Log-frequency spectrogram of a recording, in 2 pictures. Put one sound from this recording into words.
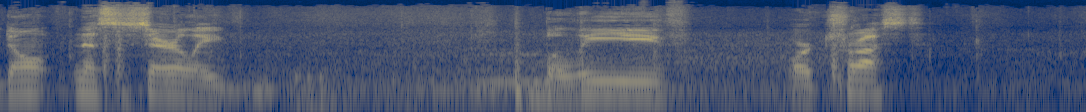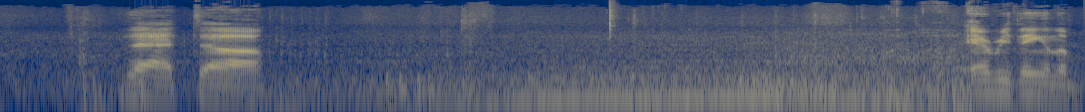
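A car engine hums steadily inside the cabin.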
